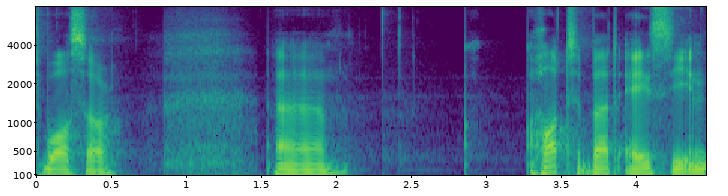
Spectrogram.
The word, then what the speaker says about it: Warsaw: driving to wash washout warso warsaw i'm not sure how to pronounce vasho in english i think it's warsaw uh hot but ac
